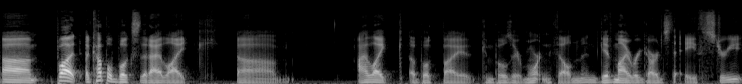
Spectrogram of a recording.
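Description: Speaking with an American accent, a man has a very deep, low pitch and vocal fry. His pace is moderate, with ordinary pitch variation. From rural Kentucky, US. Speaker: composer. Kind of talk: casual interview.

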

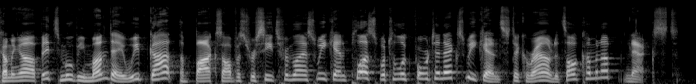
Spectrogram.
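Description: A man speaks in a raised, projected voice at a very fast pace with hardly any pauses, his high pitch swinging very widely. His tone is upbeat, bright and sharp, and the sound is dry and close with no echo. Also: very clean recording, silent background. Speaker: radio host. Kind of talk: radio dj patter. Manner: brisk, upbeat rundown of box office numbers.

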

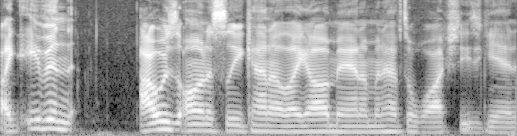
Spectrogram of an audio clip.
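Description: A man is speaking here. He has a Californian accent. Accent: Californian American English. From Los Angeles, San Fernando Valley. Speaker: podcast host, college student athlete. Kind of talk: casual chat.

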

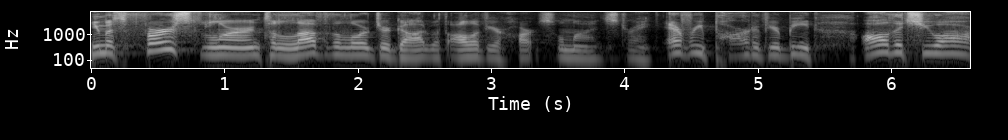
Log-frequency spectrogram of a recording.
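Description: Lively intonation and a moderate pace mark this man's speech. He has an ordinary speaking voice, fairly high in pitch. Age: 40s. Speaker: pastor. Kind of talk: sermon.

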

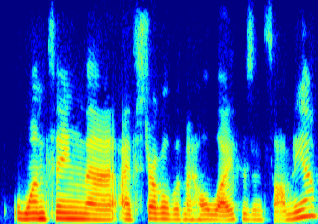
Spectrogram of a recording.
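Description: The talking proceeds at a moderate pace. Music can be heard behind it. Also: woman. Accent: American. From US Northeast. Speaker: herbalist and intuition teacher. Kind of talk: casual chat.

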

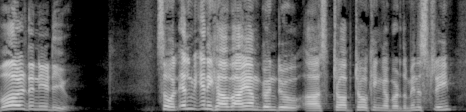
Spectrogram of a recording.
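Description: A man speaks with an Indian accent.

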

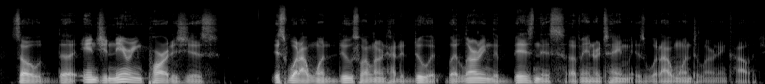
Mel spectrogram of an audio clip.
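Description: A man with a very deep, low pitch and vocal fry talks at a very fast pace with big swings in loudness. The recording is very clean, with a silent background. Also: ordinary pitch variation. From Atlanta, Georgia. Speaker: rapper and studio engineer. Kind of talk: casual interview.

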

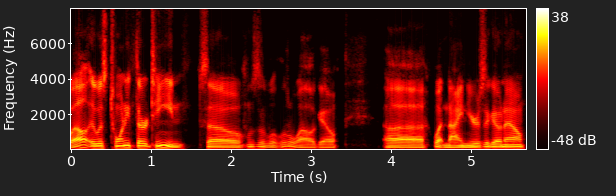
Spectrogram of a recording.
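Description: A man's normal speaking voice, fairly low in pitch with ordinary variation, at a moderate pace, in a dry, close recording with no echo, very clean with a silent background. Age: 30s. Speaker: podcast host. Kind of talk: casual chat.

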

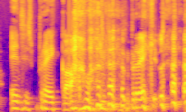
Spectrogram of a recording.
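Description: A woman's voice, fairly low in pitch. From Finland, Helsinki. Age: 30s. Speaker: pole dance and street workout world champion, entrepreneur. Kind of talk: casual interview chat.

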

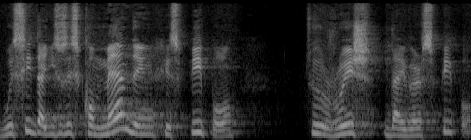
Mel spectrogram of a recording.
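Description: Speaking at a fairly slow pace in a Spanish accent, a man with a high voice is heard with audible room echo. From South America. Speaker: pastor. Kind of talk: sermon. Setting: church.

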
